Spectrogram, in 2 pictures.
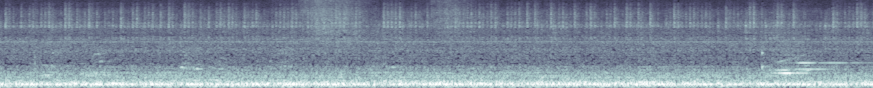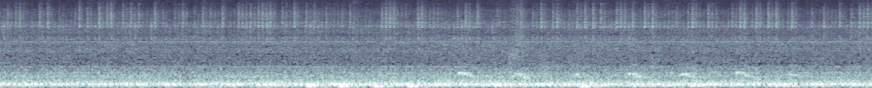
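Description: Fingertips tap softly on a touchscreen.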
